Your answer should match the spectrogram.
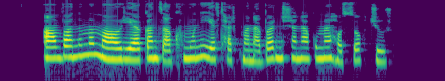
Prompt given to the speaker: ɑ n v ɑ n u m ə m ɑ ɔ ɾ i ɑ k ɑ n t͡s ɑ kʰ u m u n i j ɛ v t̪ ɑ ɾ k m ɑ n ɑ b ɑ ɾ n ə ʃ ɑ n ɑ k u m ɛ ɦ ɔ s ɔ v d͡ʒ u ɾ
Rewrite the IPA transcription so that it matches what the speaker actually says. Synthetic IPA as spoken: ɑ n v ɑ n u m ə m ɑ ɔ ɾ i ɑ k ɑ n t͡s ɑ kʰ u m u n i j ɛ v t̪ʰ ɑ ɾ k m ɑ n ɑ b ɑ ɾ n ə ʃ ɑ n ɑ k u m ɛ ɦ ɔ s ɔ ʁ d͡ʒ u ɾ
